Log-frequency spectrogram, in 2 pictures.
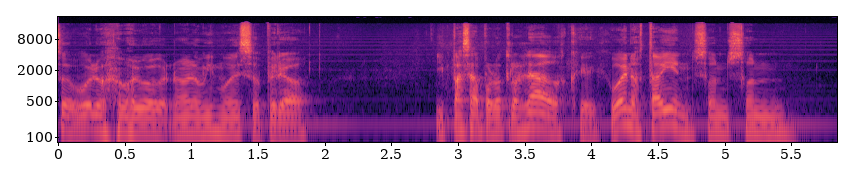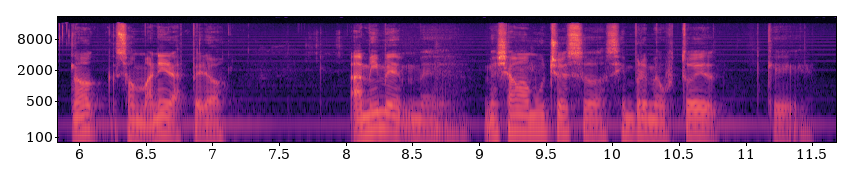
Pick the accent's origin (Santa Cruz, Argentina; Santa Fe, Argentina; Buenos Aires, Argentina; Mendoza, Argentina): Buenos Aires, Argentina; Sí, Buenos Aires.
